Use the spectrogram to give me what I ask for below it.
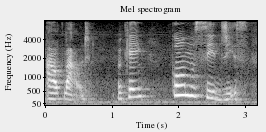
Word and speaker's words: diz: Como se diz? The letter Z at the end of words is pronounced as an S.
